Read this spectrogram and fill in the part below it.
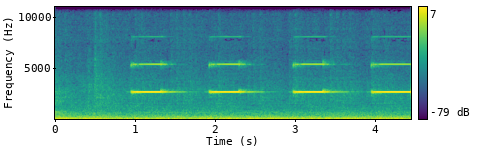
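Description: Four short electronic beeps at steady one-second intervals, each bright and two-toned, over a low steady hum.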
